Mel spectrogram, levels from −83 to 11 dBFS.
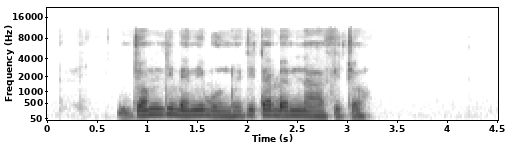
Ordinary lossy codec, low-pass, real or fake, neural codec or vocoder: Opus, 24 kbps; 10.8 kHz; fake; codec, 44.1 kHz, 7.8 kbps, DAC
